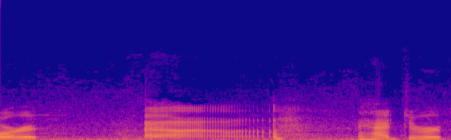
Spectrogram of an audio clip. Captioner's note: reaching noises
